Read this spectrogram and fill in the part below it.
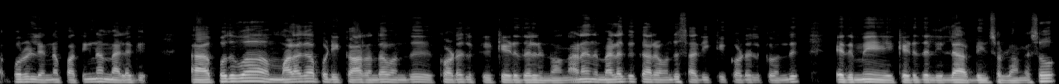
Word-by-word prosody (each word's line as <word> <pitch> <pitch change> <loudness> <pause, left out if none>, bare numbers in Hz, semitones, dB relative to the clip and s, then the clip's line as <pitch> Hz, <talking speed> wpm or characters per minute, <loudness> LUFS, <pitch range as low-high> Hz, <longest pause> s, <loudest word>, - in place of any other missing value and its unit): பொருள் 115 -1 +1
என்ன 110 +1 -2
பாத்தீங்கன்னா 120 +6 -1
மெளகு. 100 0 -1 0.5
அ - - +6 0.2
பொதுவா 140 +3 +4 0.3
மெளகா 130 +4 +2
பொடி 115 -1 -1
காரம் 105 0 +1
தான் 115 -1 +1
வந்து 105 +2 -3 0.3
கொடலுக்கு 110 -1 -2
கெடுதல்னுவாங்க. 100 -2 0
ஆனா 120 +2 +2
இந்த 115 -2 -1
மெளகு, 125 +4 +1
காரம் 110 -2 +1
வந்து 115 +2 -2
சளிக்கு, 110 +1 -5
கொடலுக்கு 105 -1 -5
வந்து 115 +5 -1 0.5
எதுவுமே 110 +2 +3 0.3
கெடுதல் 105 0 +2
இல்ல 105 +1 +1
அப்டின்னு 95 0 -1
சொல்லுவாங்க. 95 0 -2
சோ 140 - +5
105 Hz, 155 wpm, -24 LUFS, 105-115 Hz, 0.5 s, அ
